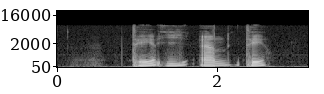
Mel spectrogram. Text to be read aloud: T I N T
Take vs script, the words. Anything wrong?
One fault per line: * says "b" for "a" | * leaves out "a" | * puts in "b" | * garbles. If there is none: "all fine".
all fine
